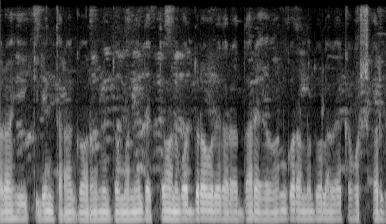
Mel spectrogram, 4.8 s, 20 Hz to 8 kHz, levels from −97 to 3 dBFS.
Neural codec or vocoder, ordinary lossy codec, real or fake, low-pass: none; none; real; 7.2 kHz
